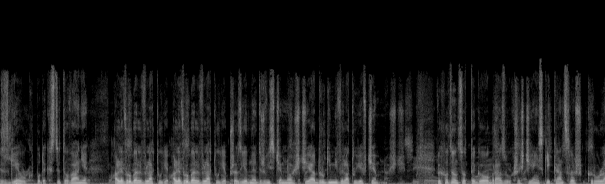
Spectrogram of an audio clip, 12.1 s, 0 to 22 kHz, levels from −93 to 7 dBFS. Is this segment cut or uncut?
cut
